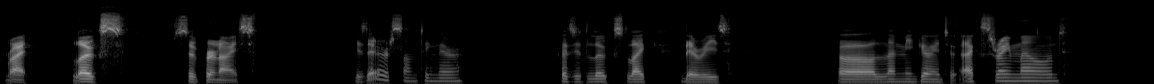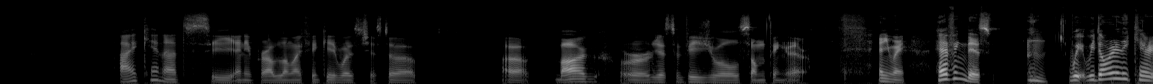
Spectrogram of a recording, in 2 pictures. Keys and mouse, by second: 0.8 shift+middle drag, 1.2 middle click, 1.3 click, 1.9-2.5 drag, 3.7-4.2 middle drag, 4.5-4.8 middle drag, 4.8 click, 7.2 Tab, 9.5 right click, 10.1 click, 10.3-14.3 middle drag, 15.5 middle click, 18.0 click, 19.0 click, 20.2 shift+click, 20.5 middle click, 21.2 shift+middle click.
